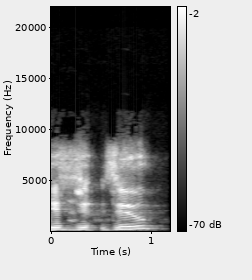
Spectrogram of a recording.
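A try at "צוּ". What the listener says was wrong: Sue. Sue. You have to get that TZ or TS.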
